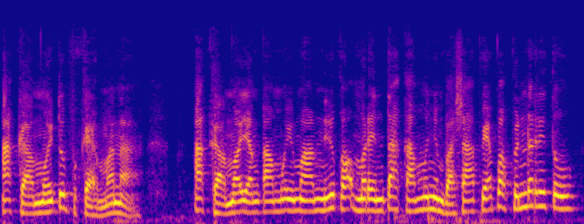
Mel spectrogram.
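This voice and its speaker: Man, Quran lesson, recites Arabic then explains, rhetorical questions, somewhat high voice. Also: brisk. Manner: recites Arabic verses, then explains them in plain words. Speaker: Quran teacher.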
